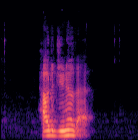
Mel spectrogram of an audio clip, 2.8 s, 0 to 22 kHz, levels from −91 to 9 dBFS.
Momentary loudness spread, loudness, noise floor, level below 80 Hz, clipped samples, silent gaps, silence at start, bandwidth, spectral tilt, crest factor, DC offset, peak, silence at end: 16 LU; -16 LUFS; -70 dBFS; -60 dBFS; under 0.1%; none; 0.8 s; 7.2 kHz; -8.5 dB/octave; 18 dB; under 0.1%; -2 dBFS; 1 s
